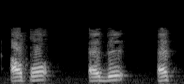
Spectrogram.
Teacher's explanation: نجد بأن اللسان يقرع نفس المكان عند النطق بهذه الأحرف الثلاثة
